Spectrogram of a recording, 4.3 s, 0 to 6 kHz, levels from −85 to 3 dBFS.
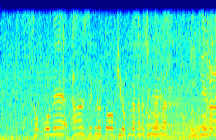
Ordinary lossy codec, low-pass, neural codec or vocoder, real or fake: none; 5.4 kHz; none; real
